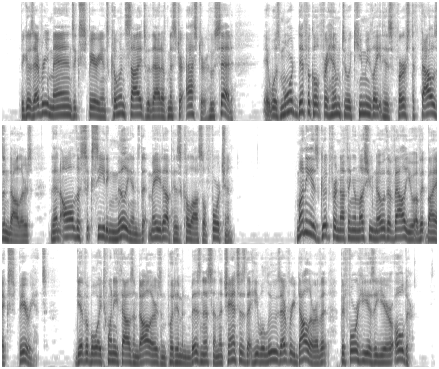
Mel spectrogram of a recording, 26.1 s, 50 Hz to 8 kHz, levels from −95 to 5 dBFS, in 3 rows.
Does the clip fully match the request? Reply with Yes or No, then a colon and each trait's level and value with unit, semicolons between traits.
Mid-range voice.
Yes: medium, 150 Hz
